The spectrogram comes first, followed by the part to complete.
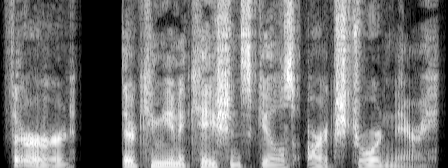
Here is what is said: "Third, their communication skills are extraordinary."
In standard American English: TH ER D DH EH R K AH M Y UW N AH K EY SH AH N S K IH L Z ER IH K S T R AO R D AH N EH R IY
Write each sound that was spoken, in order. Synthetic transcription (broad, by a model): TH ER D DH EH R K AH M Y UW N AH K EY SH AH N S K IH L Z ER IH K S T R AO R D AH N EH R IY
